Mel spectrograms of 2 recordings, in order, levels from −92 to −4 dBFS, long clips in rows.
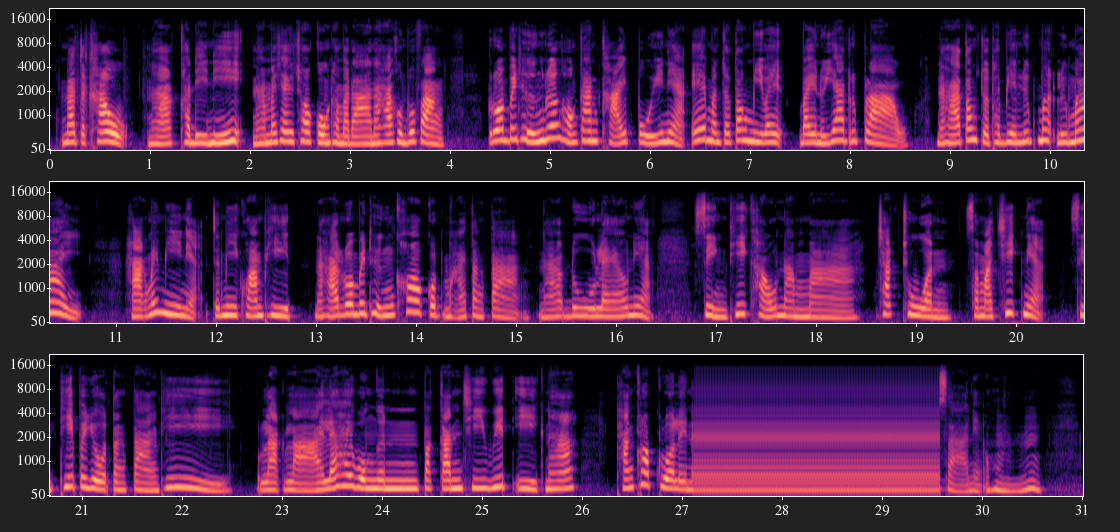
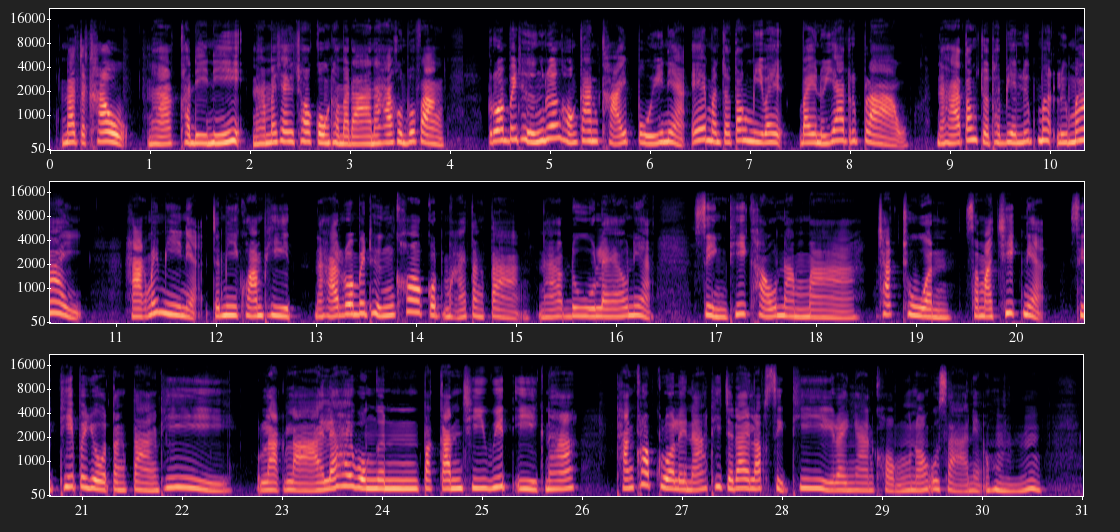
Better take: second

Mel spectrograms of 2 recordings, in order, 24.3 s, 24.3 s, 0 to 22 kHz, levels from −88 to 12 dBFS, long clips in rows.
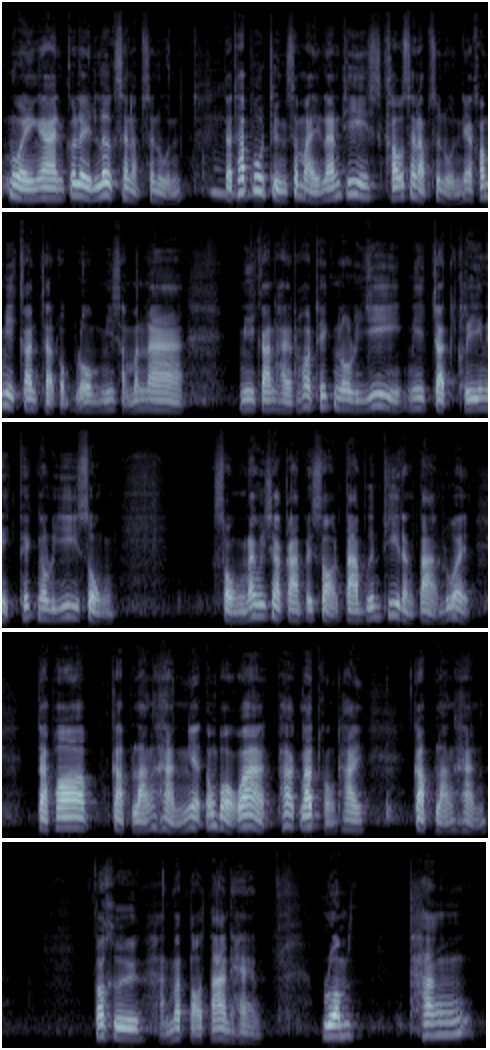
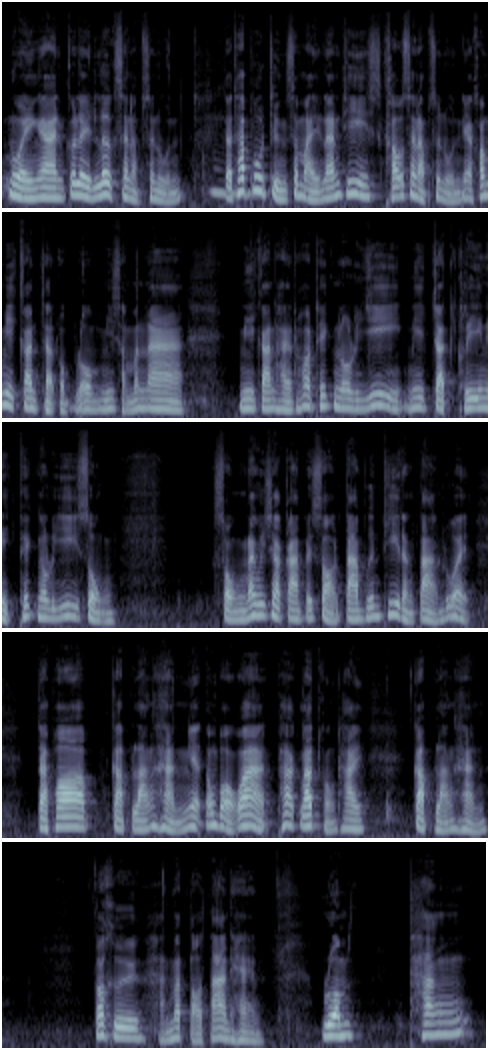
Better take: second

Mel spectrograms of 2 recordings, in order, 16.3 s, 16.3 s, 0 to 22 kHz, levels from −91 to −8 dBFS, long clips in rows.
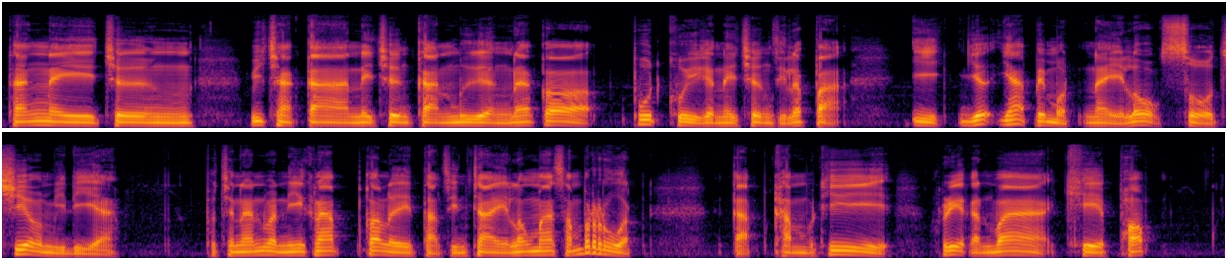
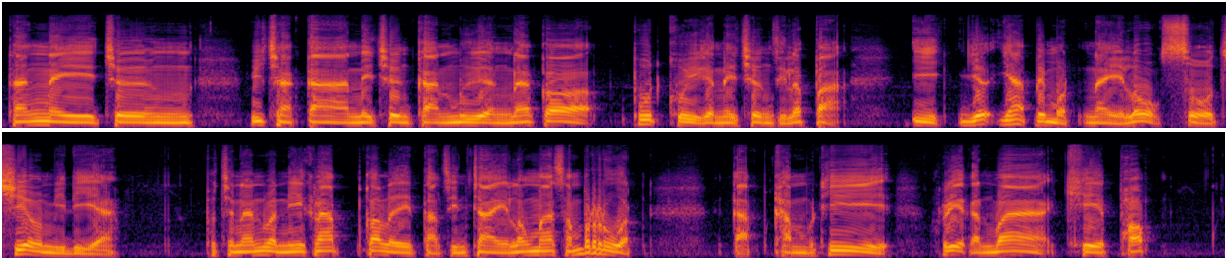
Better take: first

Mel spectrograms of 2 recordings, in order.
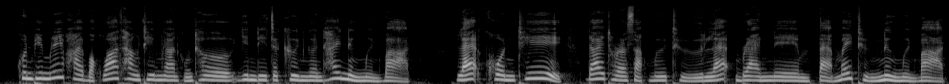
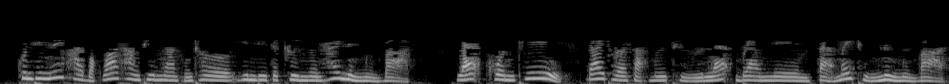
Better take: first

